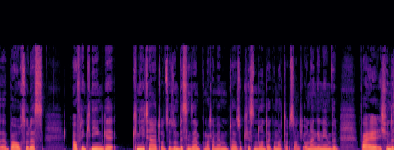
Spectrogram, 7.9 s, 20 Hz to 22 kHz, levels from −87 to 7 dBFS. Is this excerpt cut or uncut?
cut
